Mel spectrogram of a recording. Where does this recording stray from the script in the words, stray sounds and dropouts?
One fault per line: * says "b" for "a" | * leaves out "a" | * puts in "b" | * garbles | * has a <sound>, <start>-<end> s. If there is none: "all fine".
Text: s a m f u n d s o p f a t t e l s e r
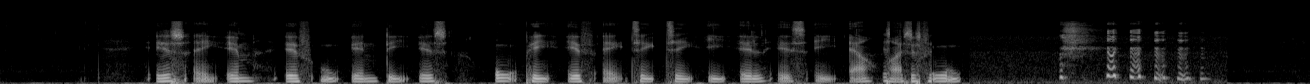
* garbles
* has a laugh, 10.6-12.1 s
